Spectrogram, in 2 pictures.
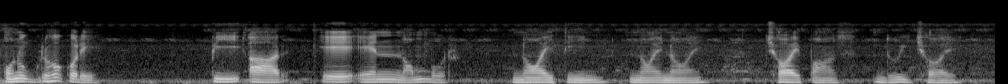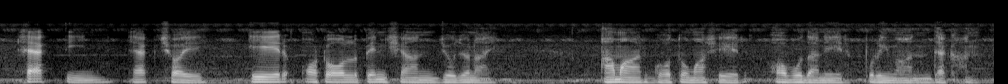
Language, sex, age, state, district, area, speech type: Bengali, male, 45-60, West Bengal, Howrah, urban, read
